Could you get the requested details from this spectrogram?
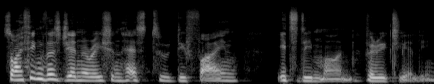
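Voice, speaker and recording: Woman panelist in her fifties with a gravelly edge and an emphatic, rallying conference delivery. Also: on the low side, normal speed, mellow. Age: 50s. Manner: emphatic, rallying, repeats words when searching. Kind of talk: panel discussion remarks. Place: conference stage.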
